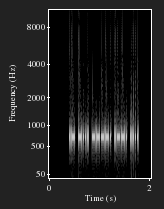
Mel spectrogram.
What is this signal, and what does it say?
Morse code, heard as a keyed tone, about 52 wpm, 700 Hz. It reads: AB9PH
